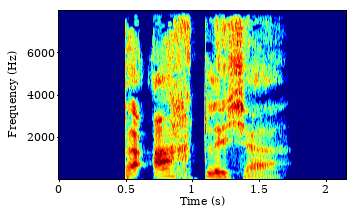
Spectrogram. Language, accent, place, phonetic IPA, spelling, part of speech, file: German, Germany, Berlin, [bəˈʔaxtlɪçɐ], beachtlicher, adjective, De-beachtlicher.ogg
- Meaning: 1. comparative degree of beachtlich 2. inflection of beachtlich: strong/mixed nominative masculine singular 3. inflection of beachtlich: strong genitive/dative feminine singular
